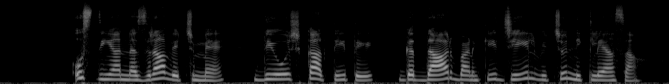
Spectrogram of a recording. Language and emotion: Punjabi, neutral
